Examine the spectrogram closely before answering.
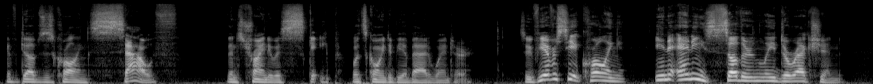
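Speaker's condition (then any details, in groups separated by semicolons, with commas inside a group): No condition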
